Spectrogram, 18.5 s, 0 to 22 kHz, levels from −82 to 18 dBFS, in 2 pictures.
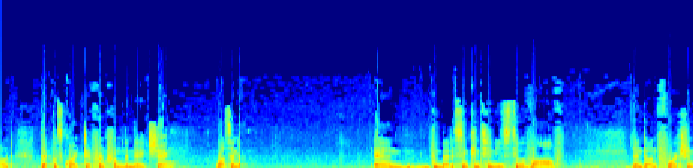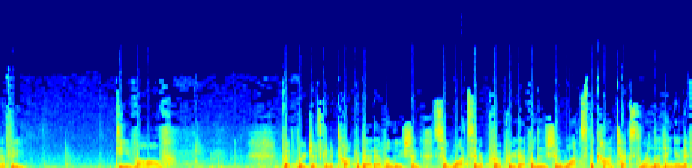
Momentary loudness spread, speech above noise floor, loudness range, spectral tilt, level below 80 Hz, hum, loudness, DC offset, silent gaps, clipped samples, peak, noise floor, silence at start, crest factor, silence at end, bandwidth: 16 LU; 24 dB; 6 LU; -5.5 dB/octave; -34 dBFS; none; -13 LUFS; under 0.1%; none; under 0.1%; 0 dBFS; -36 dBFS; 0 s; 14 dB; 0 s; 12.5 kHz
